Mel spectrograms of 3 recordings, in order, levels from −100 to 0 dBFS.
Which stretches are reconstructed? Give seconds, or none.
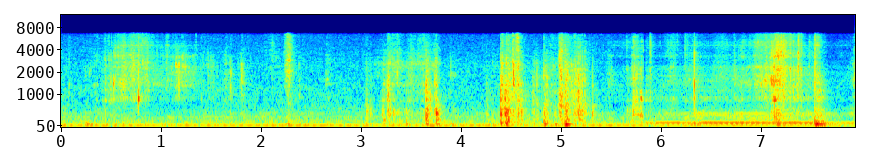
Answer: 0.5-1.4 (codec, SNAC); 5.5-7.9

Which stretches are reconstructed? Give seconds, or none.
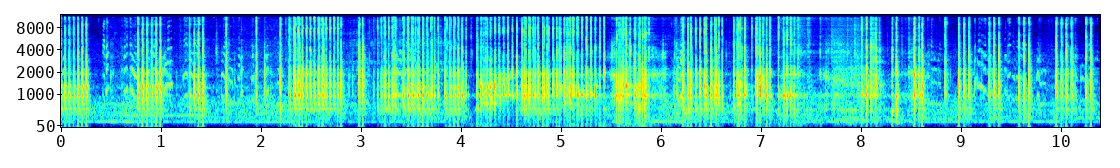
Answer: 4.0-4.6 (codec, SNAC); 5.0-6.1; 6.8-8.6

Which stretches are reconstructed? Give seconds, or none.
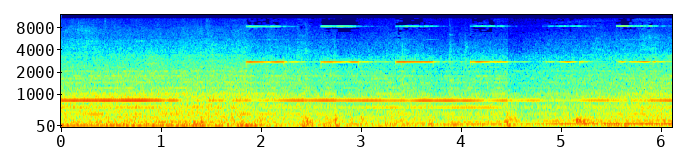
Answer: none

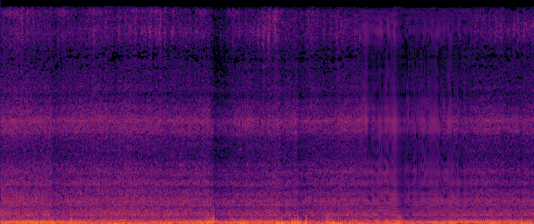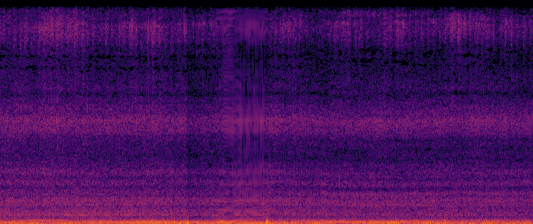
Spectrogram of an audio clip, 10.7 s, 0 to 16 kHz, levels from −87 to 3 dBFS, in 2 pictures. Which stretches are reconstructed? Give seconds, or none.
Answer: 3.6-4.7 (vocoder, BigVGAN v2); 7.5-8.0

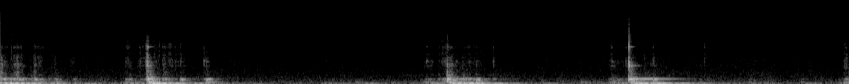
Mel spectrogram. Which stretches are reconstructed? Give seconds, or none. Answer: 3.8-5.1 (vocoder, Vocos)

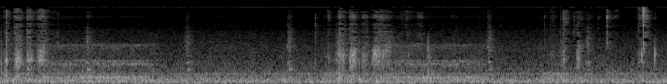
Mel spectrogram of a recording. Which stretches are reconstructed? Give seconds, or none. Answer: 2.8-5.1 (vocoder, Vocos)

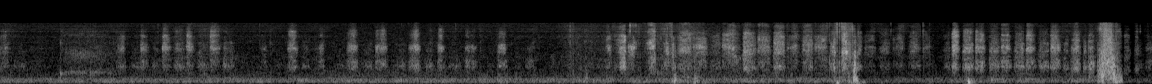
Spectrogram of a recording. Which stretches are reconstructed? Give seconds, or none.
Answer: 0.0-3.3 (codec, DAC); 4.4-6.8; 7.8-11.5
